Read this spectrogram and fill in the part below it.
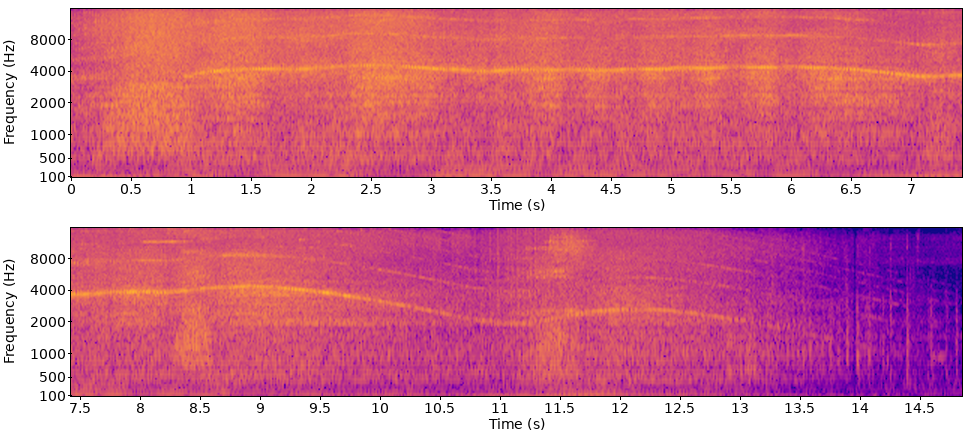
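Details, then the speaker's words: Diesel after bleeding the injector lines starts but revs up and down unevenly with a surging, slurping beat and a rising whistle before dying away. There is a small leak at the fittings and the fuel doesn't seem well primed; rough running. "That sounds like my Labrador Retriever drinking water out of his bowl. Still, this don't sound like it's got a good prime."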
